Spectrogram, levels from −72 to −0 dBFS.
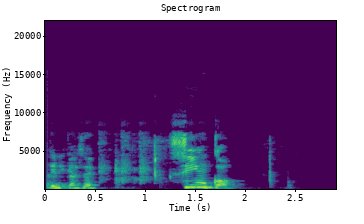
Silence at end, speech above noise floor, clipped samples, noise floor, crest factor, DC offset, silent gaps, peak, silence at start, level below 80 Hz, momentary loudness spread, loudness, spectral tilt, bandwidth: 0.65 s; 37 dB; under 0.1%; -53 dBFS; 18 dB; under 0.1%; none; 0 dBFS; 0 s; -64 dBFS; 25 LU; -16 LUFS; -2.5 dB/octave; 9.8 kHz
